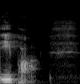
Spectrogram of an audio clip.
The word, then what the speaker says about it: epoch: is called Epoch time you might pronounce it epic time tomato tomato but I pronounce it Epoch but Epoch time measures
